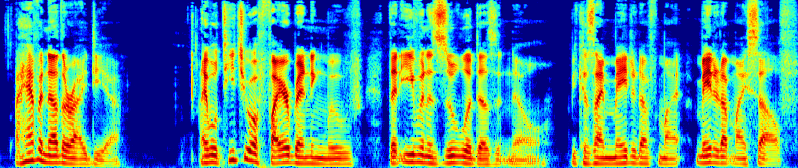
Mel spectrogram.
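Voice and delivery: ordinary talk

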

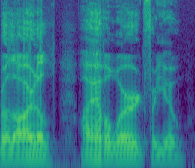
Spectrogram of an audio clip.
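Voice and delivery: very deep bass voice, dropped low. Retelling a friend's phone call, imitating Brother Klepper's very deep voice. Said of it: "he had a very deep voice".

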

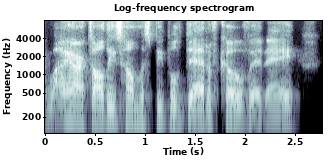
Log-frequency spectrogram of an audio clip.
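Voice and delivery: play-acted berating yell, as through a bullhorn. Speaker retells a woman at a rally yelling through a megaphone; retelling a megaphone yell. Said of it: "like yelling at the homeless people".

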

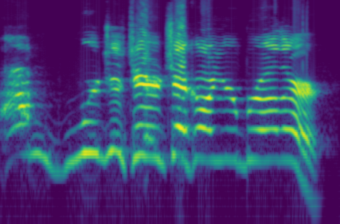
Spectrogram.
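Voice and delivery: very high, loud scream. Narrating a character's attack, screaming in character.

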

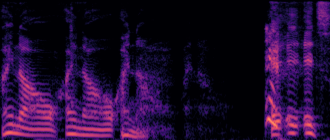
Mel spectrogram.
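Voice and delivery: worn-down, defeated, resigned, giving-up tone. Torn about whether people will understand it, the speaker sounds defeated. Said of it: "you sound so defeated".

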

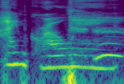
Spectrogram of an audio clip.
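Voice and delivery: put-on child's whisper. Retelling what a child whispered while having his back rubbed: imitating a child's whisper. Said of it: "rolls back over and whispers to me".

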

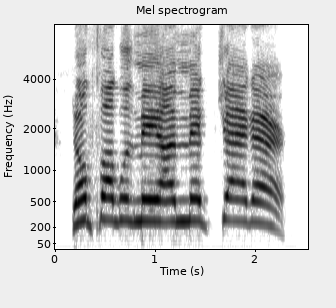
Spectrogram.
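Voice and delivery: put-on confrontational shout, high and drawn out. Retelling a news story about a drunk diner patron: imitating someone shouting. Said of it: "He just shouted out things like".

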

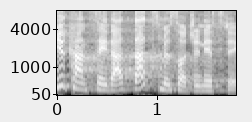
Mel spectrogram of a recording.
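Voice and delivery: mock outburst, high-pitched, indignant, yelled out. Retelling interrupting sermons as they used to: imitating own past yelling. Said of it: "I used to yell out in sermons exactly like this".

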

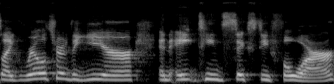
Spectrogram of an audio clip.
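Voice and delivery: ordinary delivery

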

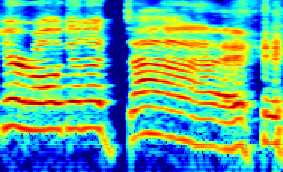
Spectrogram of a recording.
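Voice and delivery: play-acted very high, loud, drawn-out yell, "die" stretched. Retelling a scene where a character yells at everybody: imitating someone yelling. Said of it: "starts yelling at everybody in Italian".

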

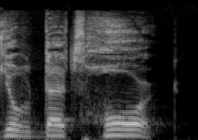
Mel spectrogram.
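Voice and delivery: put-on casual, slangy way of talking like older man. Retelling how an older guy named Lester used to talk: imitating Lester's way of talking. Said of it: "he always used to be like".

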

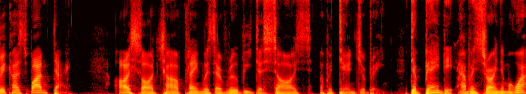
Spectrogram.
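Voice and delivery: put-on British accent. After saying he dislikes British people except one, the speaker does a Michael Caine impression. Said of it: "Except the one known as Michael Caine".

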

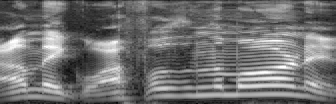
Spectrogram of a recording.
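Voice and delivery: cartoonish high pitch. Praising an actor's voice roles, quoting Donkey from Shrek in his voice. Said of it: "Shrek as Donkey is like".

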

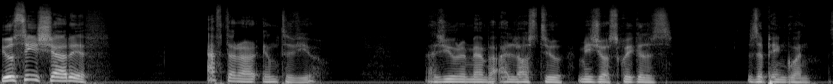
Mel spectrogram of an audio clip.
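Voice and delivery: put-on fake French accent. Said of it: "my French accent".

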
